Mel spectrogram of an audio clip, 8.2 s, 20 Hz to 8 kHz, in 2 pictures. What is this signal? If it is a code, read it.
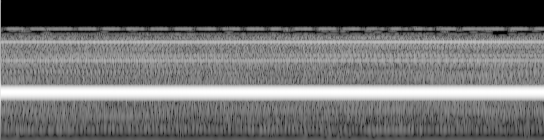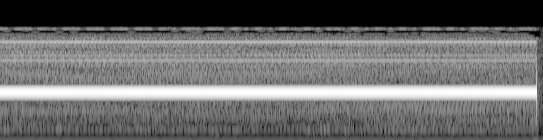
Emergency Alert System (SAME) tones (the 1050 Hz attention tone). It is heard from 0.3 to 7.4 s.
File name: eas / KUSO / KUSO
